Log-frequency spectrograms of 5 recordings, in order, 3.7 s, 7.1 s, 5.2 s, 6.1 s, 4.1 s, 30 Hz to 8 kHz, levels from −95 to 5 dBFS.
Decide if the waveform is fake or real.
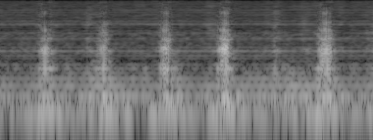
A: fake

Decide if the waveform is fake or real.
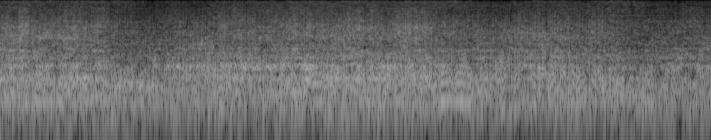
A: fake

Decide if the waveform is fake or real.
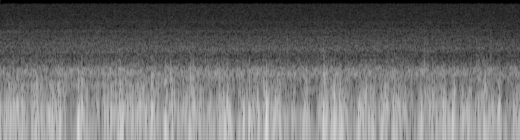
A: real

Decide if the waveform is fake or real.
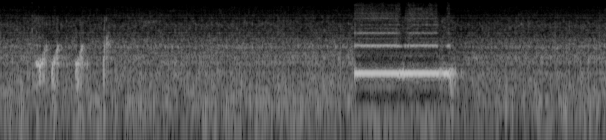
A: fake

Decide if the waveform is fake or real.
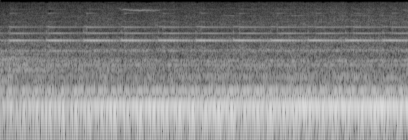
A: real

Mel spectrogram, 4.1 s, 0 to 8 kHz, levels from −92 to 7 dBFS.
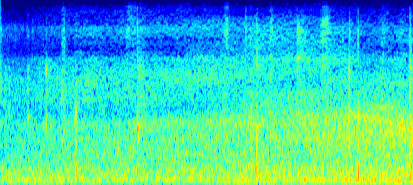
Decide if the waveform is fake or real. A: real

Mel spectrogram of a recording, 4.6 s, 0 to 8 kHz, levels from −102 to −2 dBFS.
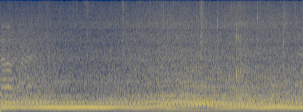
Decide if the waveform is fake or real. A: real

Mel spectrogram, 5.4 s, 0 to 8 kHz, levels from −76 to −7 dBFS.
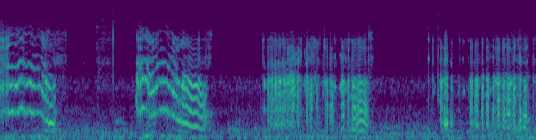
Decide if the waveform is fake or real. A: fake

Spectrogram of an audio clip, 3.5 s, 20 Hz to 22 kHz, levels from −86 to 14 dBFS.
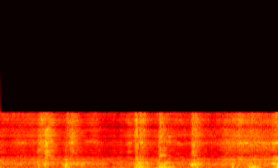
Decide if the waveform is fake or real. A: fake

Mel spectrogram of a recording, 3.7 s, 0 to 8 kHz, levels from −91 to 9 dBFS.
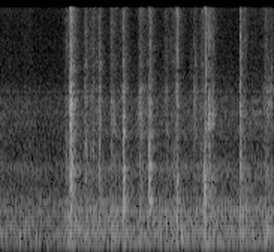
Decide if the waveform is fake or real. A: real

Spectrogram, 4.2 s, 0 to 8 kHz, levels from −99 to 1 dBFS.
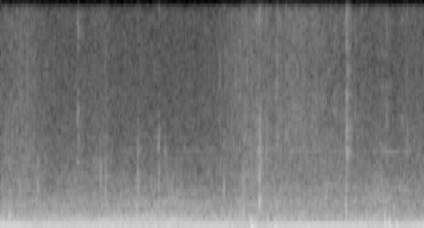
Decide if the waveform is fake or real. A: real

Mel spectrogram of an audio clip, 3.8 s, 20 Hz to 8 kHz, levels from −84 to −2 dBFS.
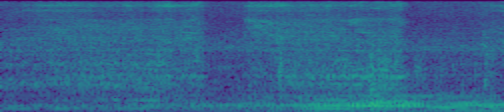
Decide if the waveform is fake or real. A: real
